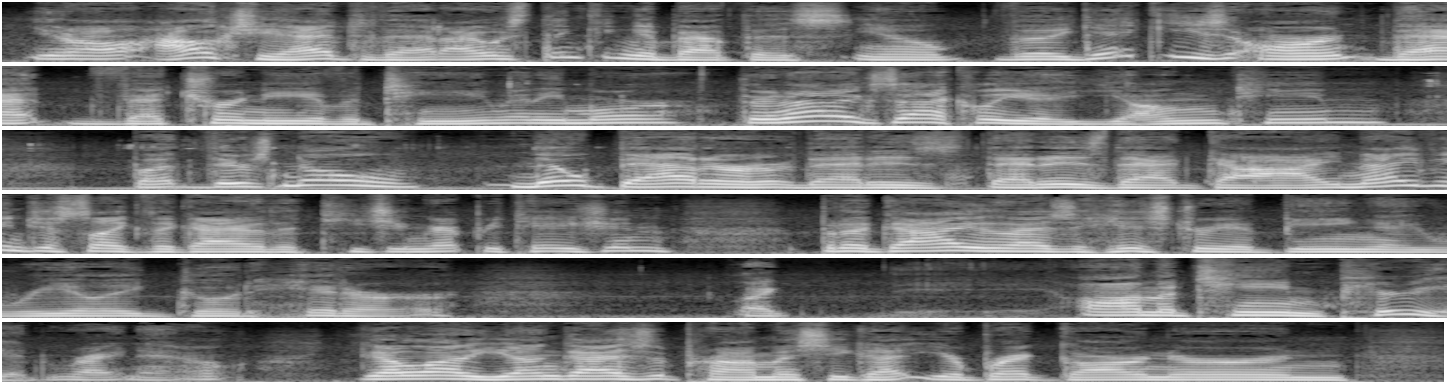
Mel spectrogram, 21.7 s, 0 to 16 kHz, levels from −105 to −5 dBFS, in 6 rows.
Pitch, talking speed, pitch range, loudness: 170 Hz, 235 wpm, 150-195 Hz, -21 LUFS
